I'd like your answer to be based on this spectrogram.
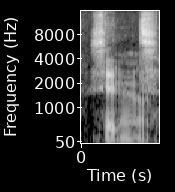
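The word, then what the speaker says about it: Sète: Sete linna äkki või võib see hääldus olla, et eh, Sett. – Sett. – E-d, E-d hääldata.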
